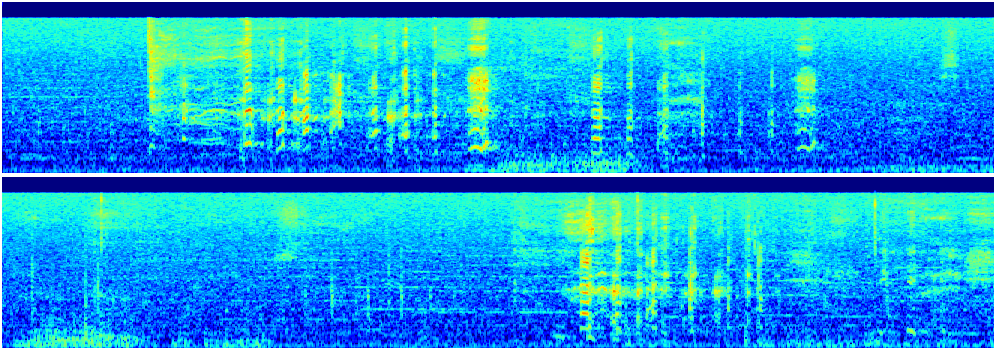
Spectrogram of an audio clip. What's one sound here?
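A man talks and laughs with animation.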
